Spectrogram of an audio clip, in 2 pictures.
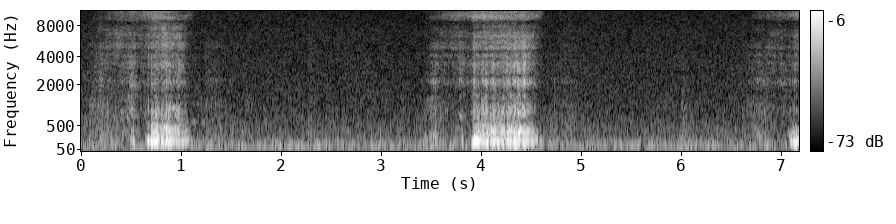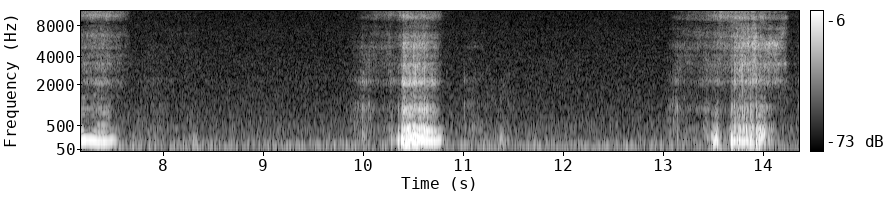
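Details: Sleeping mother snoring: regular snores, about five in 14 seconds with quiet pauses between, roughly 18 breaths a minute; ordinary snoring during sleep.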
